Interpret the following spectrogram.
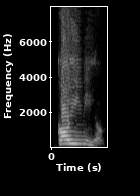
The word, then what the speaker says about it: cohibido: pongo decreciente otro ejemplo cohibido Recuerda que la H no cuenta cohibido coi cobi si la H no estuviera la o estuviera junto ahí y la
